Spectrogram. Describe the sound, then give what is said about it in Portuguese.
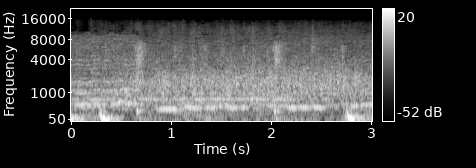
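An audience applauds in a steady, dense wash of clapping that holds for about three seconds, with a faint sustained tone and occasional low thumps underneath. “Hoje temos aqui alguns dos maiores protagonistas da indústria do nada Palmas para Rita Praia.”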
